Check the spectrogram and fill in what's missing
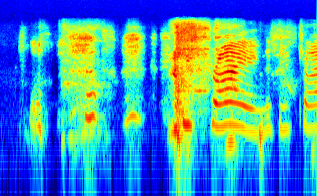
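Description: One sharp sneeze from a woman bursts out in the middle of a chat, with short breathy vocal sounds and speech just before and after it.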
